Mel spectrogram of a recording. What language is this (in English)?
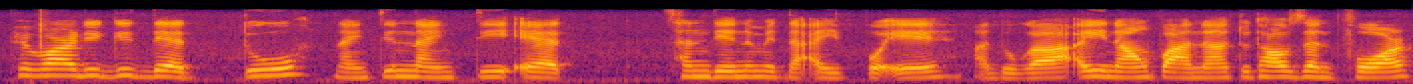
Manipuri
